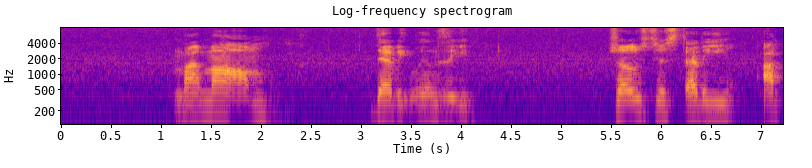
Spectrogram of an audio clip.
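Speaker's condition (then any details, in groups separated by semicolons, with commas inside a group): Cerebral palsy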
